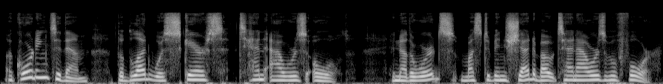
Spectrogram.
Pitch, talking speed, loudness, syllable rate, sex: 195 Hz, 190 wpm, -17 LUFS, 4.9 syllables/s, female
